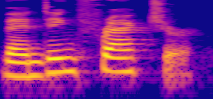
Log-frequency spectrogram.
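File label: "bending fracture", English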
